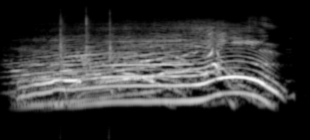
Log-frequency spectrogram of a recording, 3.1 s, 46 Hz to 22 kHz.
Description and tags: VOCAL CRESCENDO 02
This sample pack contains people making jolly noises for a "party track" which was part of a cheerful, upbeat record. Original tempo was 129BPM. This is a vocal crescendo.
female, male, party, shots, vocals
